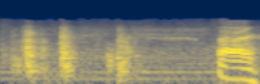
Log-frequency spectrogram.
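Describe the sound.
A front door being opened, heard as a few sharp clunks and rattles spaced out over a couple of seconds, followed by a voice speaking loudly.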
